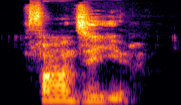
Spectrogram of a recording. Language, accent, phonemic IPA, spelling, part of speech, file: French, Canada, /fɑ̃.diʁ/, fendirent, verb, LL-Q150 (fra)-fendirent.wav
- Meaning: third-person plural past historic of fendre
